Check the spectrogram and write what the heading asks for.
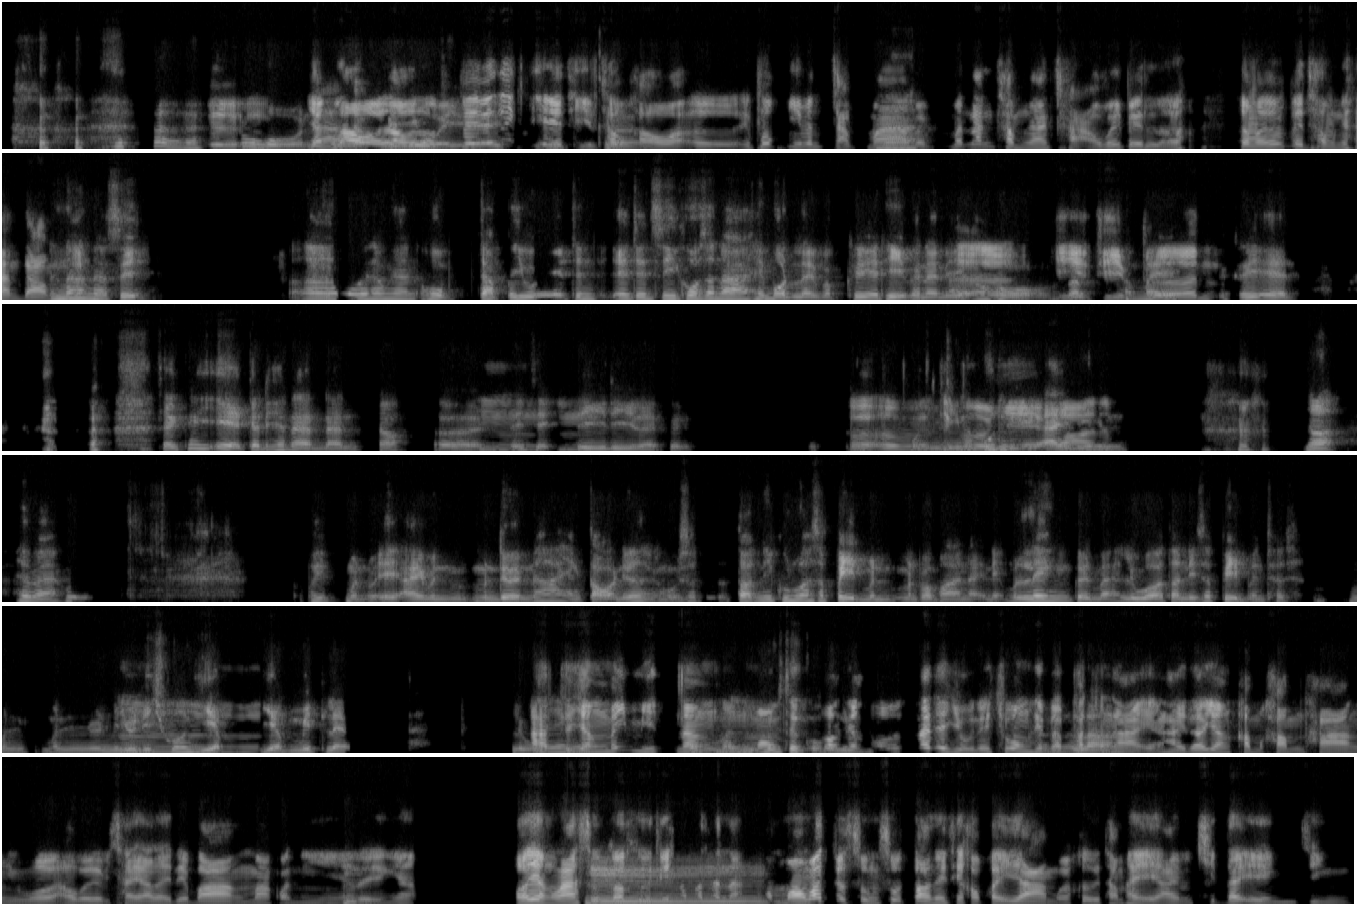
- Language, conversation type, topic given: Thai, unstructured, เทคโนโลยีช่วยให้การทำงานมีประสิทธิภาพมากขึ้นได้อย่างไร?
- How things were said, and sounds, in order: giggle; other background noise; chuckle; stressed: "เกิน"; in English: "ครีเอต"; chuckle; in English: "ครีเอต"; tapping; chuckle; drawn out: "อืม"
